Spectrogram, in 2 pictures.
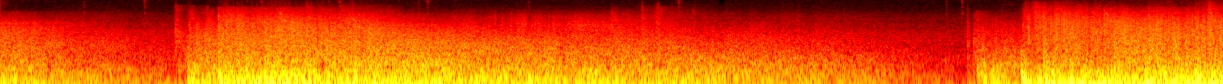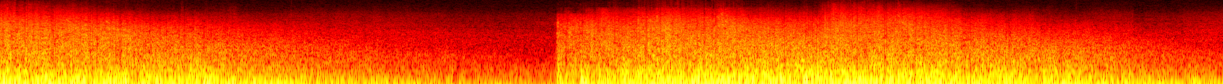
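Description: Heavy explosions from torpedo hits in the naval warfare game Ultimate Admiral Dreadnoughts, three long, loud booming blasts in succession, each rumbling for several seconds, with no talk.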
